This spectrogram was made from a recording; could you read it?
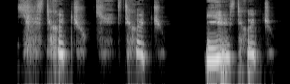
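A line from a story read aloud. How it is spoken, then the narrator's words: Whisper. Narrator (Russian): шептала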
